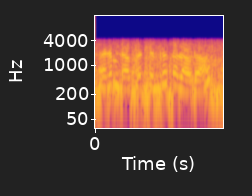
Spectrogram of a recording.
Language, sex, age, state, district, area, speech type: Kannada, female, 30-45, Karnataka, Hassan, urban, conversation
